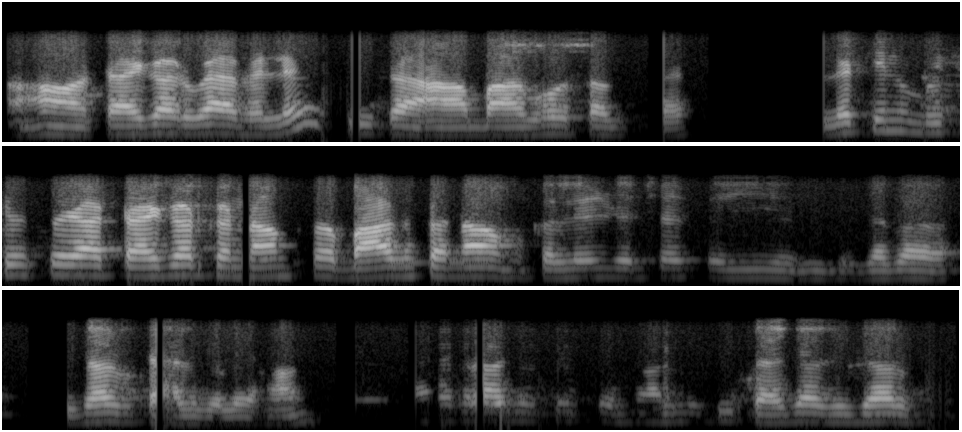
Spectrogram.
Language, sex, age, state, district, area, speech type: Maithili, male, 30-45, Bihar, Muzaffarpur, urban, conversation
